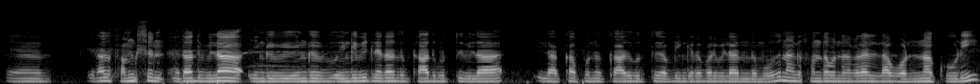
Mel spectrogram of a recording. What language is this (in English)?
Tamil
